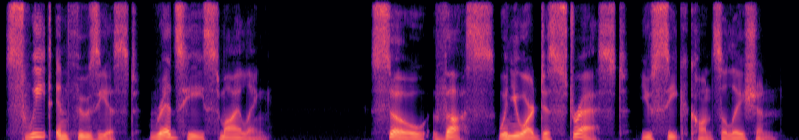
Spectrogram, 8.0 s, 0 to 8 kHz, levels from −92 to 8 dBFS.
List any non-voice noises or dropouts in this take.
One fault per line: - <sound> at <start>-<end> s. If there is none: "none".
none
